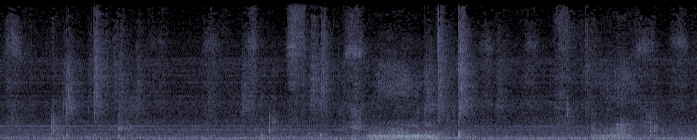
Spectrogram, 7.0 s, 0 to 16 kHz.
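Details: Two puppies play fighting indoors, a Pekingese and a 10-week-old English Bulldog of nearly the same size; low rumbling growls swell in the middle and again near the end, among scuffling, thumps and clicks.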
